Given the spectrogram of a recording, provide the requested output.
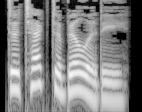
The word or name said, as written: detectability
